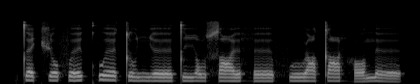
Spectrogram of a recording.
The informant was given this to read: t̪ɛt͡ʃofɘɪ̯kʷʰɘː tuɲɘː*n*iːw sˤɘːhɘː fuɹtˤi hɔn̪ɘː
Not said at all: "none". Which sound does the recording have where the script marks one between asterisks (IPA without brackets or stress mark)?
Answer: t̪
